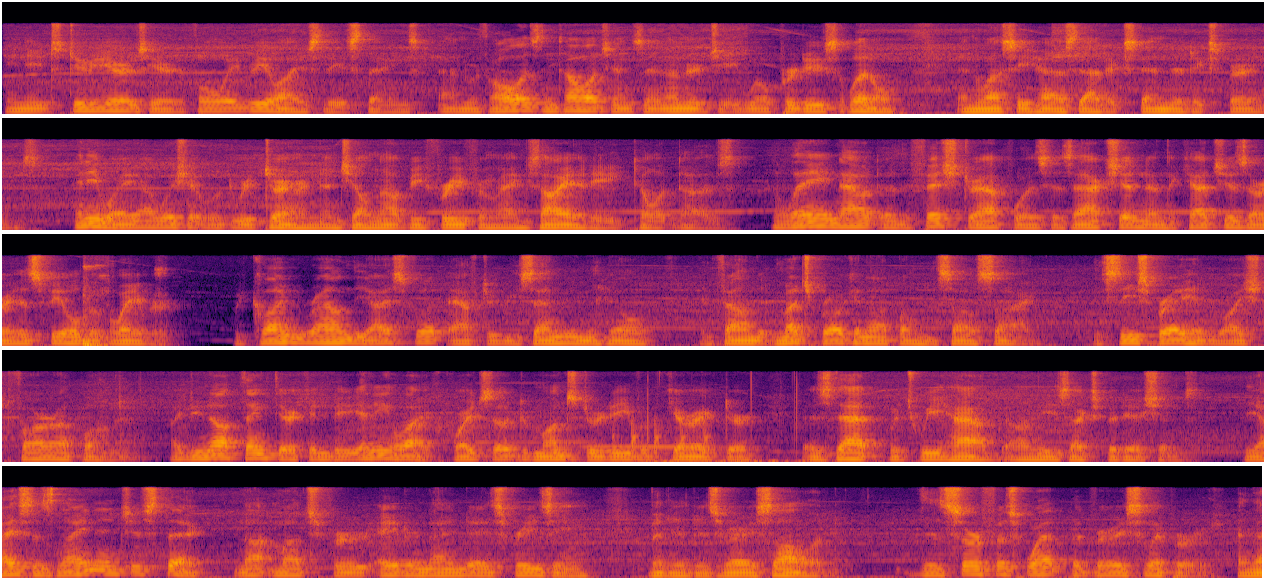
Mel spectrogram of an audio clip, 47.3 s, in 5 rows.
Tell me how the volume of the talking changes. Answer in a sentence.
The loudness of the talking stays about the same.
